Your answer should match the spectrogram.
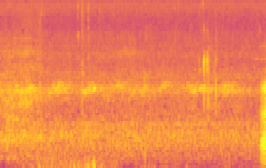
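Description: Quiet outdoor background: a faint steady hiss with a faint high tone running through it, and a couple of soft low thuds a little over a second in.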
